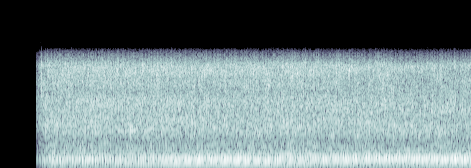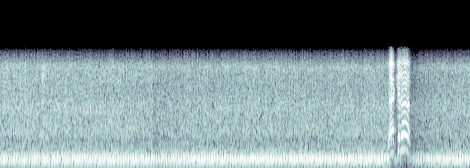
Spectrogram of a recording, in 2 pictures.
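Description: A car engine idles close by with a deep, steady rumble.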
